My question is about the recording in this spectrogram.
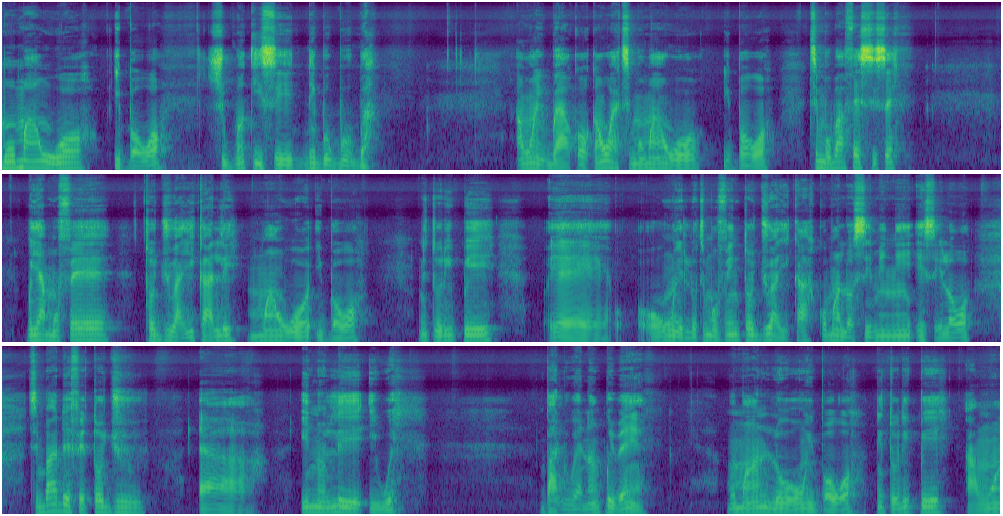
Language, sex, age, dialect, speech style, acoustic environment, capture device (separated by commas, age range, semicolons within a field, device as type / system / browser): Yoruba, male, 35-44, Nigeria - Nigerian Standard, relaxed; focused, silence, mobile / Linux / Chrome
